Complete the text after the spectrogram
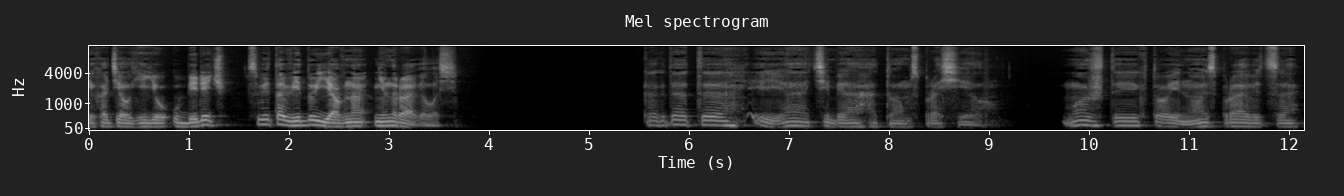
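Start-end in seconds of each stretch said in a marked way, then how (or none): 5.5-12.1 put-on much softer frail old man; weak stern dying father.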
